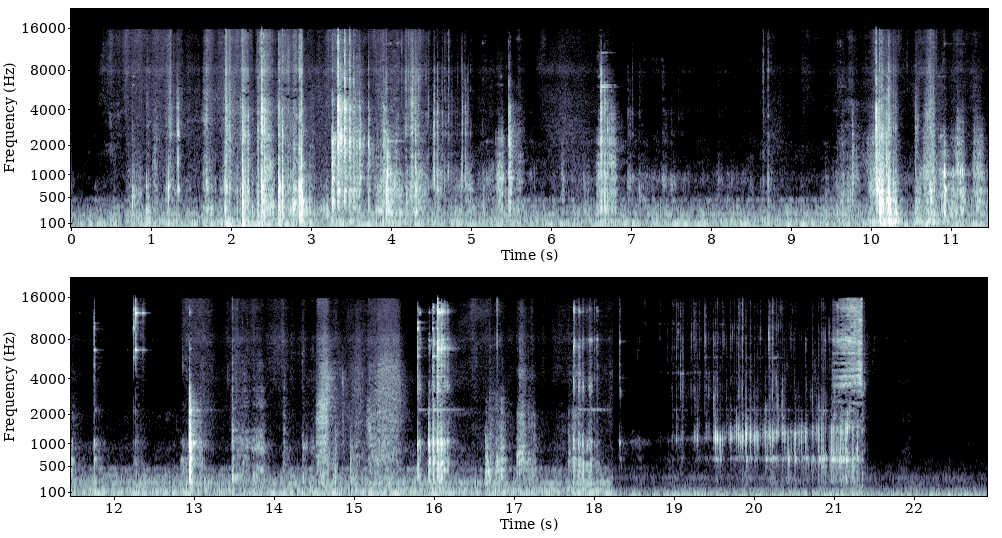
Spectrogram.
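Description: Scattered clinks and taps of steel tweezers, a plastic jar and a small glass beaker being handled, as lumps of potassium sulfide (liver of sulfur) are picked out and dropped into the glass. Near the end, about two seconds of liquid being poured into the beaker.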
